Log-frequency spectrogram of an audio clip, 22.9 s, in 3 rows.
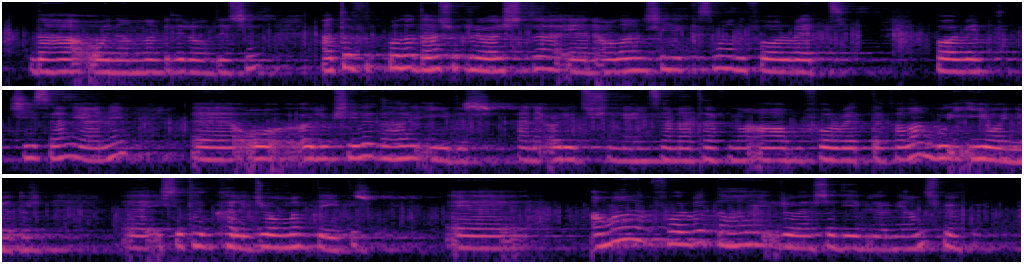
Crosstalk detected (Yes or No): No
